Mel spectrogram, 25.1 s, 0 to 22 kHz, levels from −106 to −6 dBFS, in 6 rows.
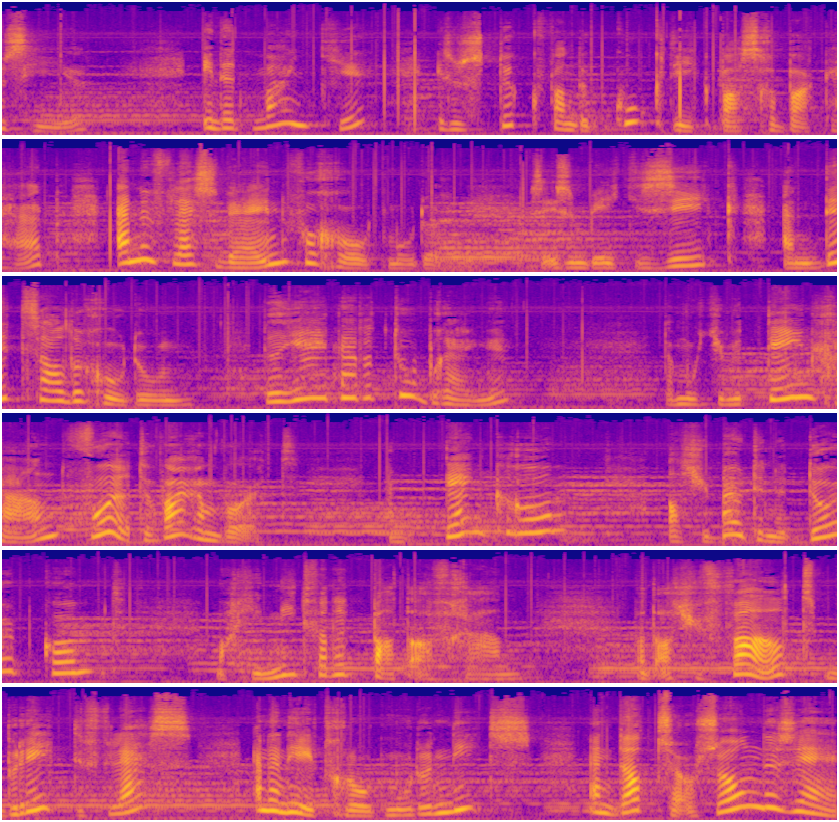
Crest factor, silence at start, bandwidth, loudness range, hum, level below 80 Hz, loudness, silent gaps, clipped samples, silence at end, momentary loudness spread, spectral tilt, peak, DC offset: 24 dB; 0 s; over 20 kHz; 6 LU; none; -58 dBFS; -26 LUFS; none; under 0.1%; 0 s; 16 LU; -2 dB/octave; -2 dBFS; under 0.1%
